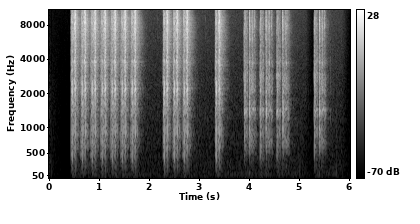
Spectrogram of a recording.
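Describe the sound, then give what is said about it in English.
Camera shutter firing in silent and standard modes, about 15 centimeters from the mic: crisp, bright mechanical clicks in rapid bursts of several shots, separated by short pauses, with one lone click and a final pair, no voices. “Both of these were recorded with the camera about 15 centimeters from the mic, so you can tell that the silent mode is much quieter. Both sound great, but I really like the standard shutter sound myself.”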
